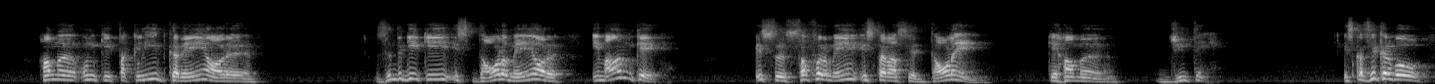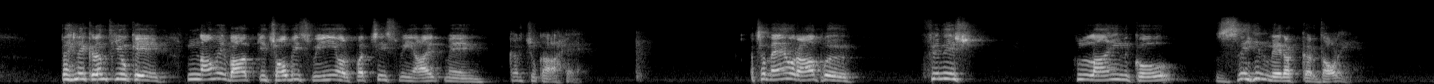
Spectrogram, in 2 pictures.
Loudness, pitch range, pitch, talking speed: -20 LUFS, 170-230 Hz, 200 Hz, 115 wpm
